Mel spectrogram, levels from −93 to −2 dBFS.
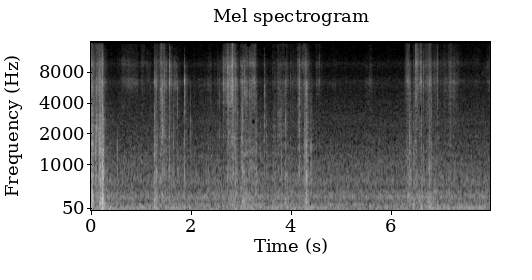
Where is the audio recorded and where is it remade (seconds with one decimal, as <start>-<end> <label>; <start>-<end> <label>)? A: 0.0-0.6 remade; 0.6-1.1 recorded; 1.1-1.7 remade; 1.7-2.2 recorded; 2.2-3.8 remade; 3.8-8.0 recorded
